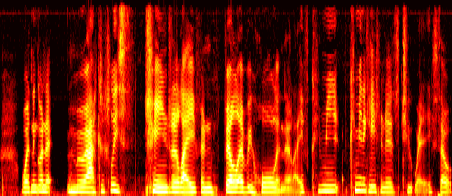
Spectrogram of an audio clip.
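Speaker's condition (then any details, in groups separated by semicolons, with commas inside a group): Hard of hearing; hard of hearing since age one, considered permanent; wears hearing aid, sometimes struggles to hear in conversation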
